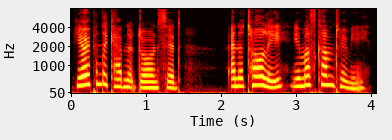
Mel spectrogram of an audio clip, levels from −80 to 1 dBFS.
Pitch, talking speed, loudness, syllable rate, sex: 260 Hz, 190 wpm, -18 LUFS, 6.1 syllables/s, female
